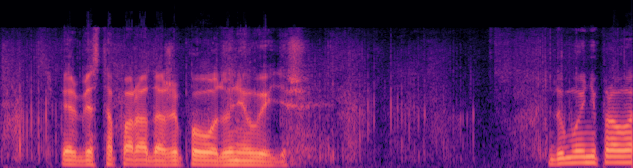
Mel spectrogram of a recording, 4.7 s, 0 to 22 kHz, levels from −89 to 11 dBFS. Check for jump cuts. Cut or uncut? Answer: cut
